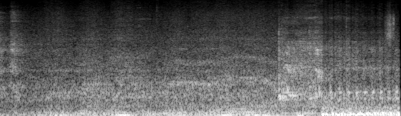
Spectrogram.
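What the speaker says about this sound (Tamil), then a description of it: "இப்போது வண்டியை ஆன் பண்ணிட்டேன்." A Royal Enfield Classic motorcycle engine starts up and settles into a steady low idle, with a louder burst near the end as it catches.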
